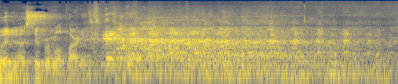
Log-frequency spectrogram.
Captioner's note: audience laughing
